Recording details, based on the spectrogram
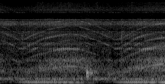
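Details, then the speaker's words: Janome 509 sewing machine, about 15 years old, with the belt off while tracing a squeak/grinding: smooth, even low motor hum with no grinding or scraping; motor runs normally. "смазка там уже с пылью закоксовалась и начала под скрипывать сейчас маслом все расквасил [музыка] и все вполне адекватно работает"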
